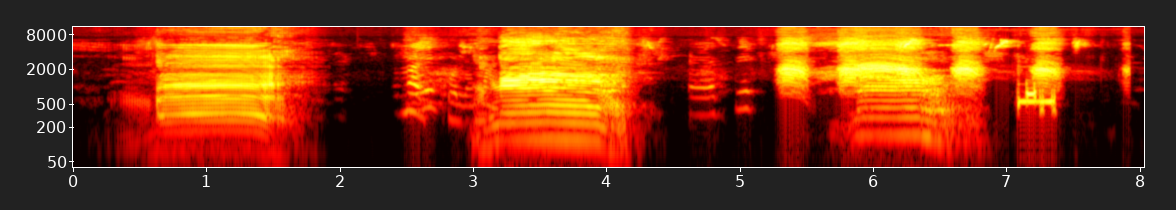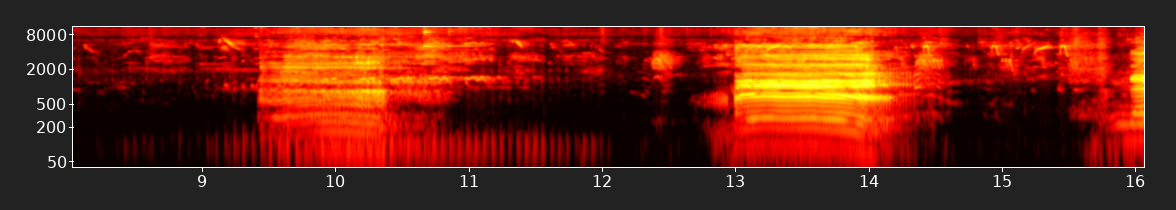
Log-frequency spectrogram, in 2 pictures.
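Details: A cow grazing grass in a field gives a series of long, deep, harmonic moos, each lasting one to two seconds.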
